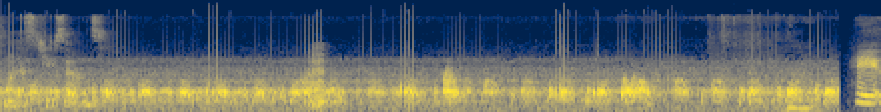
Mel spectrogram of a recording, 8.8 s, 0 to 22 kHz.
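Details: Rapid whooshing rhythmic fetal heartbeat through a doppler, about 155 to 160 a minute, in the first trimester of pregnancy.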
